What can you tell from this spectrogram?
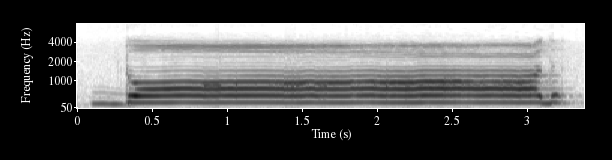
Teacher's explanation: ضاد زبان کی کروٹ اور اوپر کی داڑھوں کی جڑ سے۔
